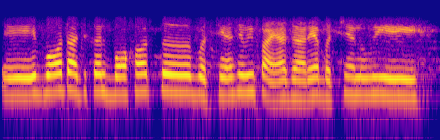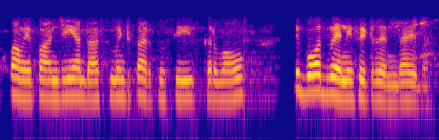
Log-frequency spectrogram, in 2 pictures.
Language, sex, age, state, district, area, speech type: Punjabi, female, 30-45, Punjab, Kapurthala, urban, conversation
